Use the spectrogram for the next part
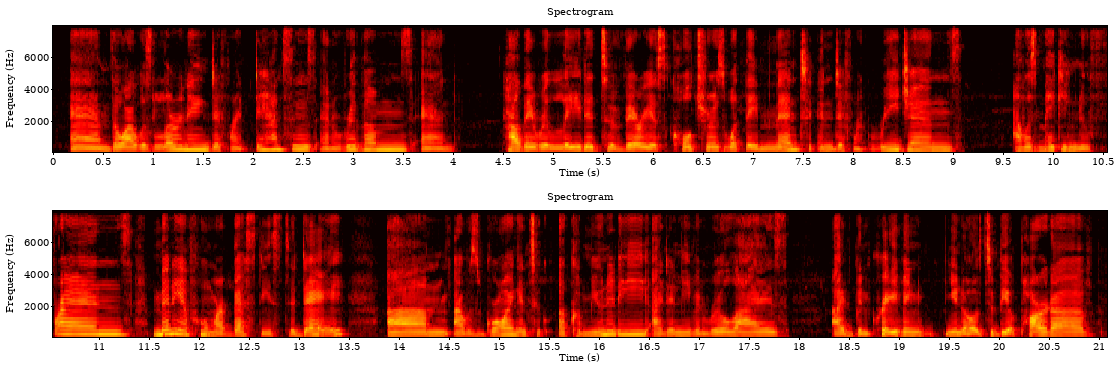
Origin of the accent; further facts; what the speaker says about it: the Bay Area, California, United States; now in Los Angeles, United States; I'm from the Bay all day, San Francisco and Oakland alike. And since I moved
